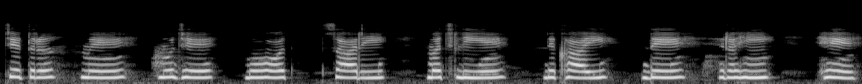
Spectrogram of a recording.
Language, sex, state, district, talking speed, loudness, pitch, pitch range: Hindi, female, Madhya Pradesh, Bhopal, 70 wpm, -13 LUFS, 320 Hz, 315-325 Hz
